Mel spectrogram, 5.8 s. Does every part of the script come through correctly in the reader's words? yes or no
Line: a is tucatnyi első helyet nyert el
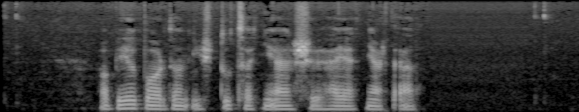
no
